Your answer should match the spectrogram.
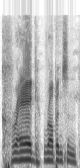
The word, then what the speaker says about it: Craig Robinson: He's Craig. American, so it's Craig Robinson.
